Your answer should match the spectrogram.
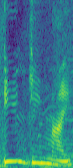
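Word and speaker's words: Iljimae: Así se pronuncia, Il Jimae.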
